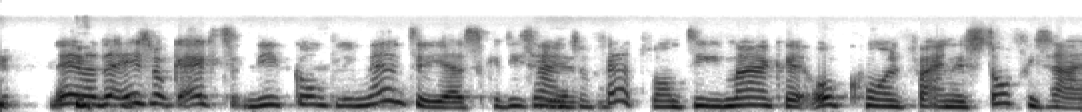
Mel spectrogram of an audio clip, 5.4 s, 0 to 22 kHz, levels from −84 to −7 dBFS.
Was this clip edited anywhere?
no; 0 cuts

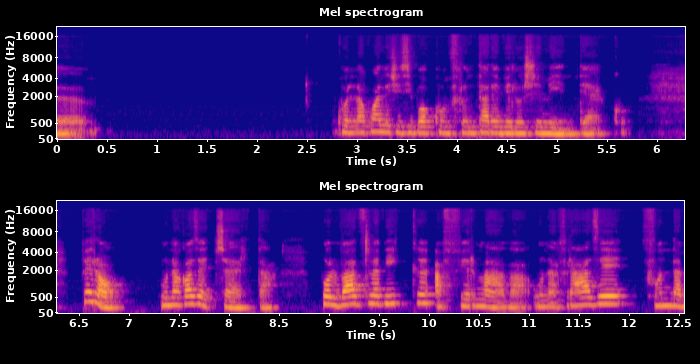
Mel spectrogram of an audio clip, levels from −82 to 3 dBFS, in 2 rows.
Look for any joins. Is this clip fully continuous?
yes; 0 cuts

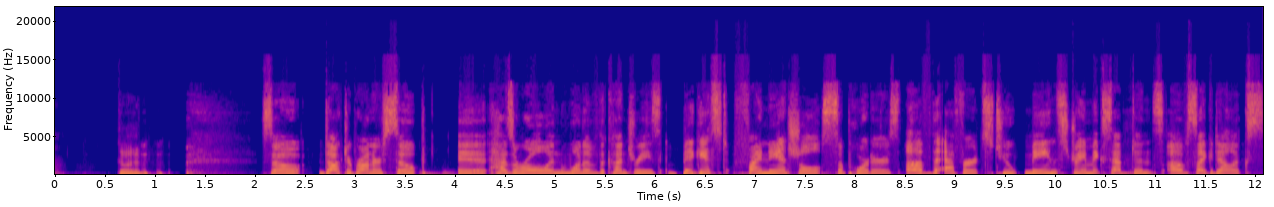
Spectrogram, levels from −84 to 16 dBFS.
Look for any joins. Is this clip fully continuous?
no; 2 cuts; at 2.6 s, 9.6 s

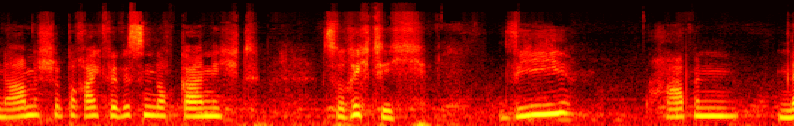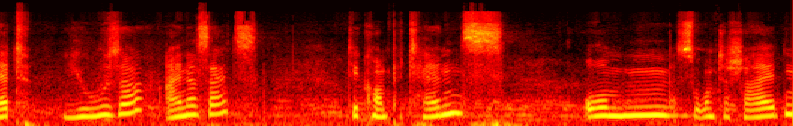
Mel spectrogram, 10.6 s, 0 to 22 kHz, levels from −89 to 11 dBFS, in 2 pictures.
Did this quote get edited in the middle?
no; 0 cuts

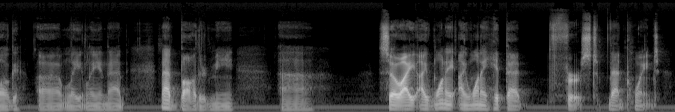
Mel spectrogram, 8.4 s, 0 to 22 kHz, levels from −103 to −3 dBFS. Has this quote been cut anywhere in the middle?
no; 0 cuts

